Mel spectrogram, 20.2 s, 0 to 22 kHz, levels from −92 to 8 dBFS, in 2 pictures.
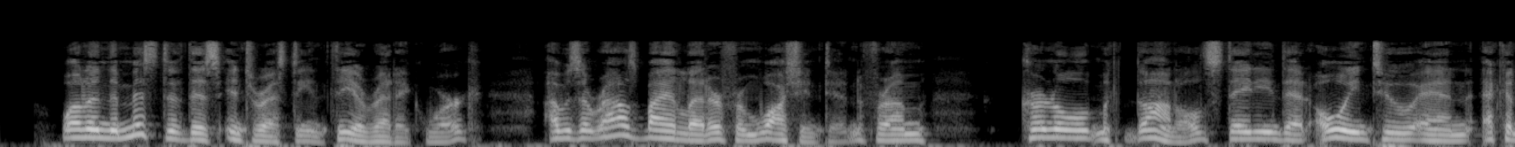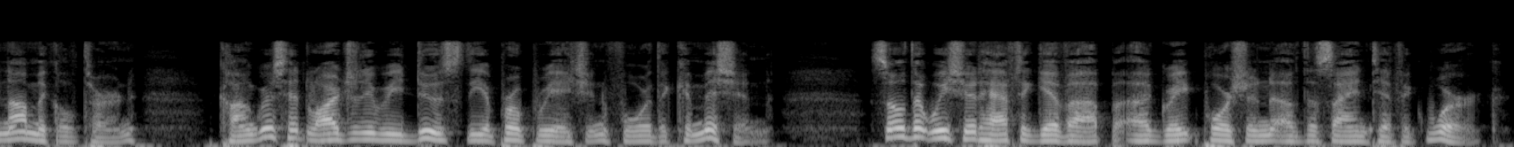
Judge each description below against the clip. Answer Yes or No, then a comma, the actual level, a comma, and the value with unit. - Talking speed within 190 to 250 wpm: No, average, 150 wpm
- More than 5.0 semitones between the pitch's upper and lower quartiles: Yes, wide, 5.5 semitones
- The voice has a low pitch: Yes, low, 130 Hz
